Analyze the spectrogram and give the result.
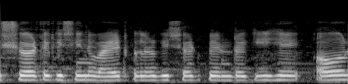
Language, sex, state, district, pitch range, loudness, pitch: Hindi, female, Himachal Pradesh, Shimla, 195-205 Hz, -15 LUFS, 200 Hz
